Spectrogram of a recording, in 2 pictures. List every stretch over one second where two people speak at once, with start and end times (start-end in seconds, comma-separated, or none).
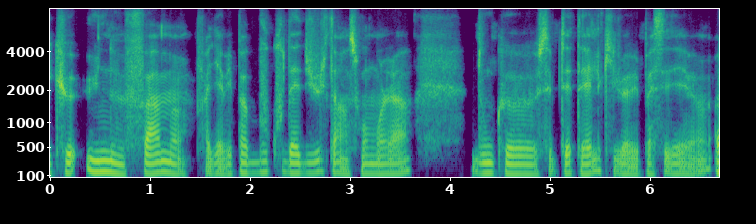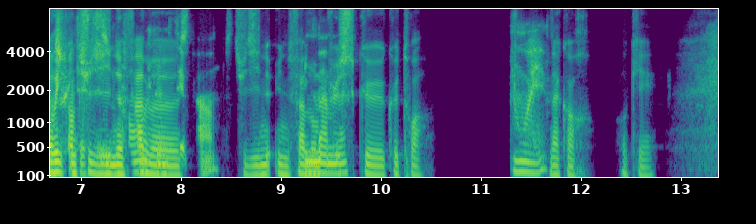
6.7-8.1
